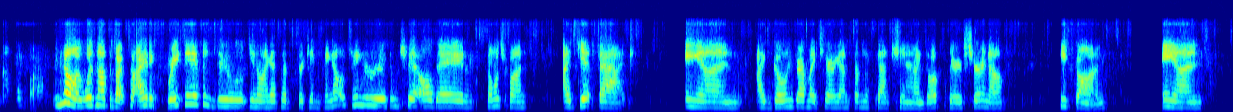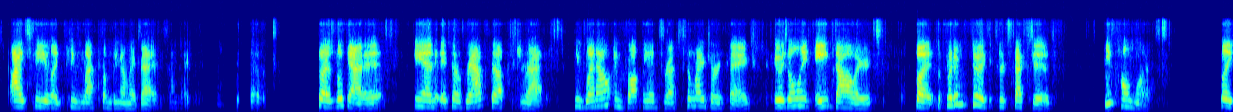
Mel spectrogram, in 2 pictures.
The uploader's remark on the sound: Sorry about the audio being shit, I think there is something wrong with my mic.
